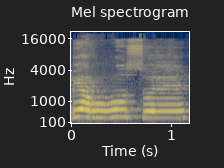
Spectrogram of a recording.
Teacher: നൂനിൻ്റെ സൗണ്ടിനെ കേൾക്കേ ഇല്ല, മീമിൻ്റെ സൗണ്ട് ആക്കിയിട്ട് മാറ്റി മറിച്ച് മണിക്കുക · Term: ഇഖ്ലാബിൻ്റെ മീമാണ്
